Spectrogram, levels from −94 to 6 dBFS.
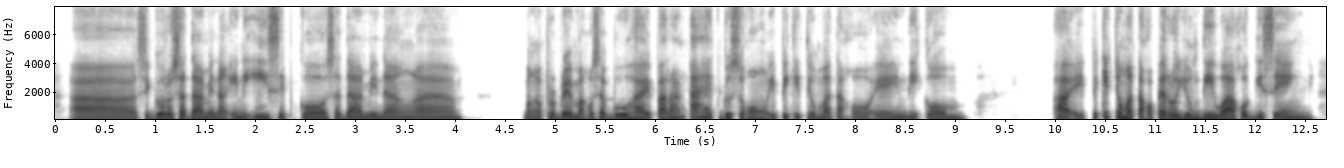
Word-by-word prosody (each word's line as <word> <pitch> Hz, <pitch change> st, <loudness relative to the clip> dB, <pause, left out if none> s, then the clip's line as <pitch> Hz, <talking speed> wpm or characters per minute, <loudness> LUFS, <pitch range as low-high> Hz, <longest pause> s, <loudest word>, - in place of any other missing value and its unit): ah, 155 Hz, -1 st, 0 dB
siguro 230 Hz, +8 st, +2 dB
sa 215 Hz, -3 st, +2 dB
dami 180 Hz, -1 st, +2 dB
ng 175 Hz, -1 st, -2 dB
iniisip 180 Hz, +2 st, -2 dB
ko, 195 Hz, 0 st, +1 dB
sa 180 Hz, -3 st, -3 dB
dami 160 Hz, 0 st, 0 dB
ng, 155 Hz, -1 st, -1 dB
ah, 145 Hz, -1 st, -1 dB, 0.7 s
mga 175 Hz, +1 st, -2 dB
problema 175 Hz, -2 st, +2 dB
ko 165 Hz, -, -6 dB
sa 185 Hz, +1 st, 0 dB
buhay 195 Hz, -2 st, +2 dB
parang 260 Hz, +9 st, 0 dB
kahit 280 Hz, -1 st, +1 dB
gusto 225 Hz, +1 st, 0 dB
kong 205 Hz, -2 st, -1 dB
ipikit 185 Hz, -1 st, -4 dB
yung 165 Hz, -, -5 dB
mata 150 Hz, -3 st, -2 dB
ko, 140 Hz, +2 st, -5 dB
eh, 145 Hz, 0 st, -3 dB
hindi 155 Hz, 0 st, -3 dB
ko 150 Hz, -1 st, -2 dB, 1.0 s
ah, 160 Hz, -1 st, +5 dB
ipikit 235 Hz, -, -3 dB
yung 270 Hz, -, +7 dB
mata 245 Hz, -, +4 dB
ko 165 Hz, -, -2 dB
pero 220 Hz, +3 st, +3 dB
yung 210 Hz, -1 st, +1 dB
diwa 200 Hz, -3 st, +5 dB
ko 180 Hz, -, +2 dB
gising 150 Hz, -4 st, -1 dB
175 Hz, 175 wpm, -23 LUFS, 155-205 Hz, 1.0 s, yung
